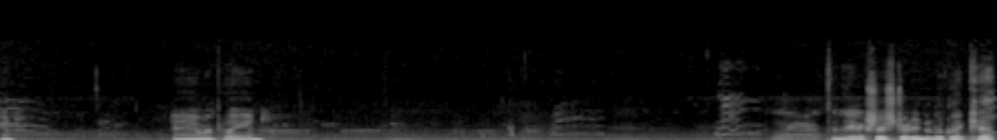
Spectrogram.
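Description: Kittens meow loudly and repeatedly, close by.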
